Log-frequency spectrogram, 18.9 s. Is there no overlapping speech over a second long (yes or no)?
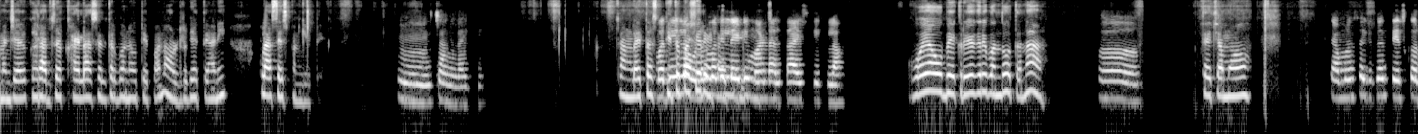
no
